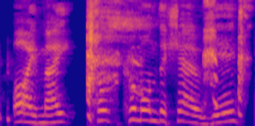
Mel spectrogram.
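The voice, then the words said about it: Put-on British accent. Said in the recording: “speaking with a British accent ... James Roberts and his accent”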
